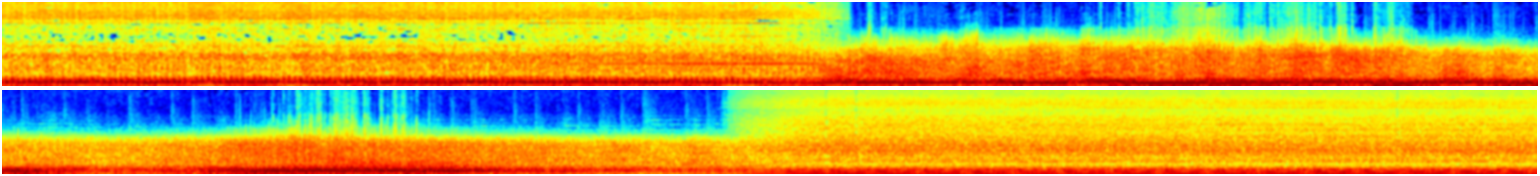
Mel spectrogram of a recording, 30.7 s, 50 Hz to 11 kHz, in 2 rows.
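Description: Steady rotor and engine noise of a military helicopter in flight. About a third of the way in it changes to the jet noise of an F-22 Raptor, swelling twice as the fighter passes. Near the end comes a steady, quieter drone with a low pitched hum: aircraft engines heard from inside the cockpit on the landing approach.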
